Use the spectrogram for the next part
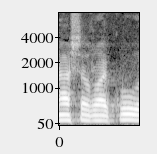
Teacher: রার উপর জবর আছে রাটাকে মোটা করিয়া পড়তে হবে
